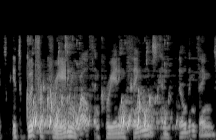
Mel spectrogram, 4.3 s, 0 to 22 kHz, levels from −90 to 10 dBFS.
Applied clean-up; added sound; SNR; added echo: classical method Wiener filter.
